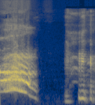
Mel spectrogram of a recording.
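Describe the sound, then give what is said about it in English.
A voice imitates a hospital patient's screaming with a drawn-out, groaning wail that falls in pitch. A short silence follows, then more voiced sounds. “there was somebody in a room like across the hall who would not stop screaming. But the sounds they kept making was like,”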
